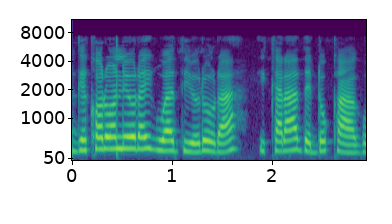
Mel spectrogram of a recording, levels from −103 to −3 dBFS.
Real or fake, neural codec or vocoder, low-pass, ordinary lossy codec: real; none; 7.2 kHz; none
